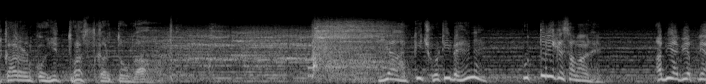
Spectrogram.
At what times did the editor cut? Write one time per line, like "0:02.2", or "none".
0:01.8
0:03.7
